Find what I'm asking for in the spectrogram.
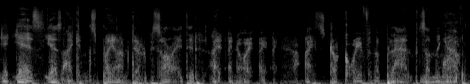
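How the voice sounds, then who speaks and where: Over light background noise, a man puts on a raspy character voice at a medium pitch and talks at a very fast pace. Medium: actual play. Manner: rambling, apologetic, overly formal.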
